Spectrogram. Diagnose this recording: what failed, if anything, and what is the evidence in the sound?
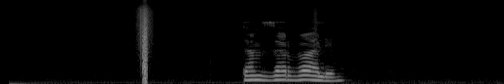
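Wireless microphone noise hits in the analogue radio link, at 1.32–1.56 s and 3.12–3.19 s: static swishes over the speech as multipath fades drop the carrier. Noise fills these gaps, unlike the silence of a digital dropout.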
